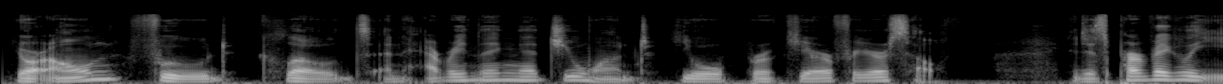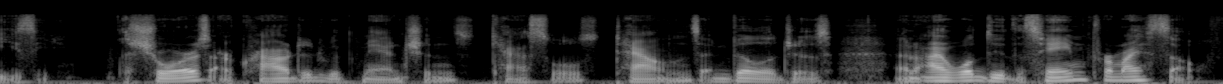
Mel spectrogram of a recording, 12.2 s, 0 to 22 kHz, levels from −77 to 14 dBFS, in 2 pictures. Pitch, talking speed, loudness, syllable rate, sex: 100 Hz, 175 wpm, -22 LUFS, 5.0 syllables/s, male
